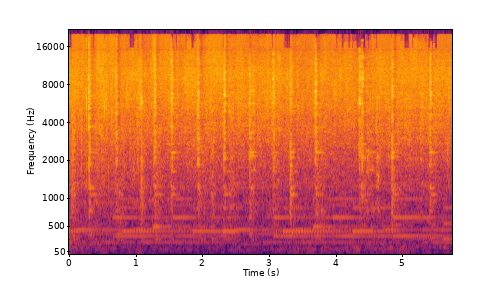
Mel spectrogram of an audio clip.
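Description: Onions frying for paneer bhurji, a scrambled Indian cottage cheese dish, sizzle steadily in a pan while a spoon stirs and scrapes in repeated close clicks and taps over the continuous hiss.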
